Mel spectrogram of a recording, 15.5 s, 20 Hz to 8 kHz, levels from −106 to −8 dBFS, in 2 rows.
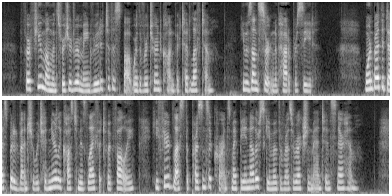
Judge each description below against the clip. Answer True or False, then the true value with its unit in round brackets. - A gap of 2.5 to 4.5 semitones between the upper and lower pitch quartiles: True (2.9 semitones)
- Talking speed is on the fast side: True (215 wpm)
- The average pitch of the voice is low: False (210 Hz)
